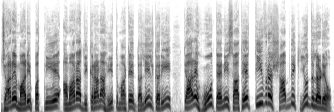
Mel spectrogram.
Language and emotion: Gujarati, angry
